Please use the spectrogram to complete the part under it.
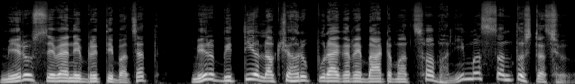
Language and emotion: Nepali, happy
